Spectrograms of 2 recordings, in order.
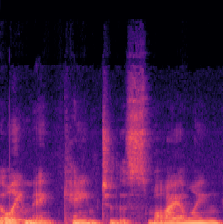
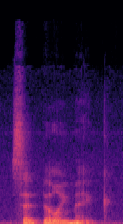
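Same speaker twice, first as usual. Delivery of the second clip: plain reading voice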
